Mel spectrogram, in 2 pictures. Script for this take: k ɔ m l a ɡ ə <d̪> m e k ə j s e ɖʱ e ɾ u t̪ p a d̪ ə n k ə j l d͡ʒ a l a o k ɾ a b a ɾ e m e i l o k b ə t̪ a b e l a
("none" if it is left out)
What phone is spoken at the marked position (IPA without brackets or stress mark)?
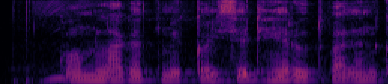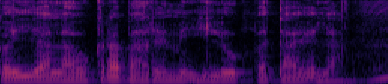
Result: t̪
